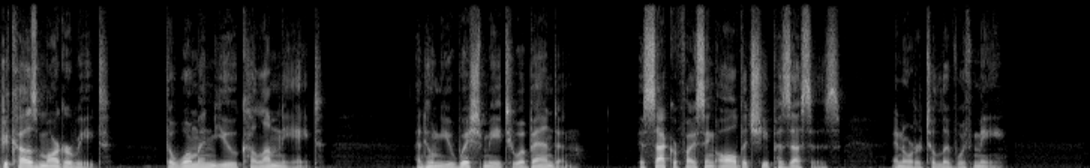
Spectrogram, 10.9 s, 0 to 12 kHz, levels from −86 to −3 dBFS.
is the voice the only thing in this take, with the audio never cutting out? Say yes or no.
yes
